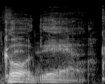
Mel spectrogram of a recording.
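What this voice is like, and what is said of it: Put-on American accent. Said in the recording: “Did you put on the accent and everything? ... do a little bit of an American accent.”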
